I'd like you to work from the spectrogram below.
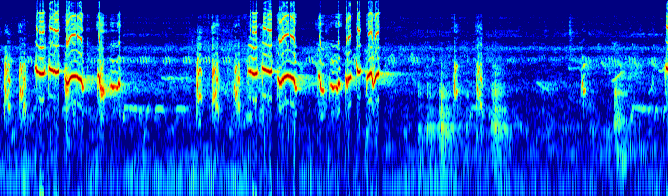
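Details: Sooty-headed bulbul in gacor song with isian fill-ins, used to tutor young bulbuls: loud curling whistles and sharp chips for about five seconds, then scattered quieter single notes.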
